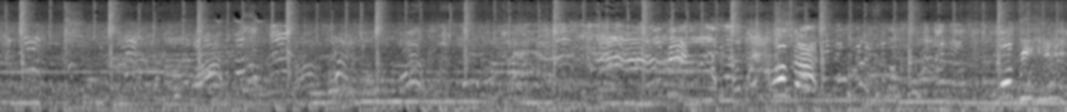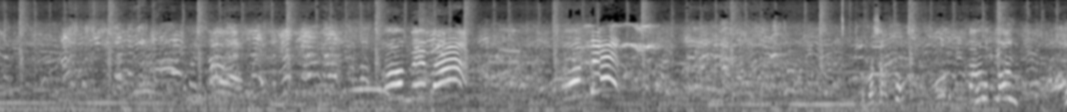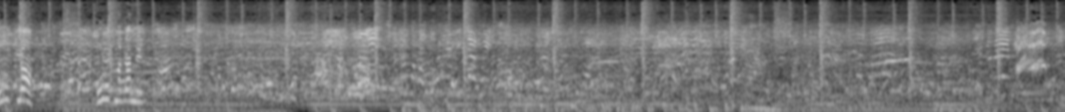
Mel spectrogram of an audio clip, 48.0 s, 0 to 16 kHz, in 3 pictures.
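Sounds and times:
background music: 0.0 - 47.9
children shouting and squealing: 0.0 - 47.9.

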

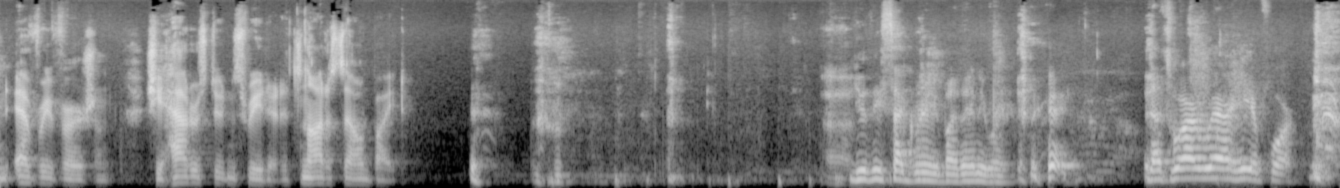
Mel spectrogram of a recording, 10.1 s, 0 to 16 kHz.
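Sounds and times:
person coughing: 3.5 - 5.2
throat clearing: 3.5 - 5.4.

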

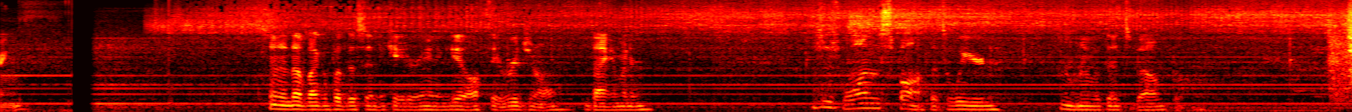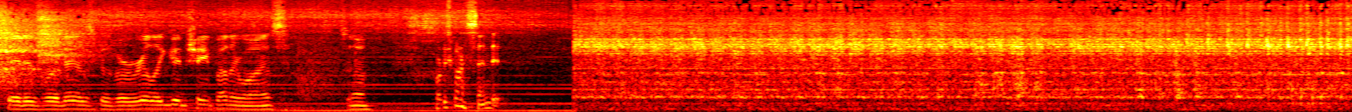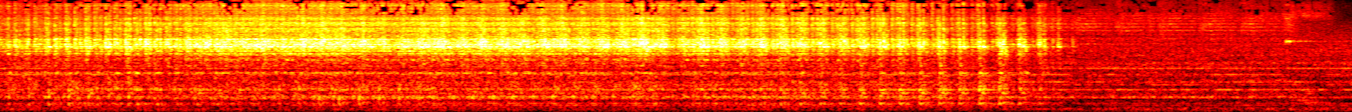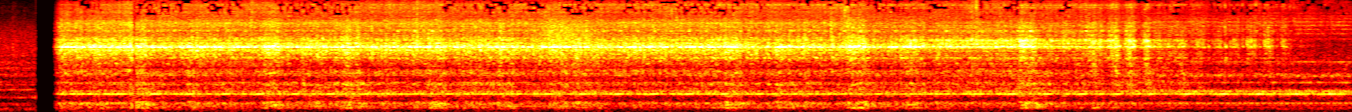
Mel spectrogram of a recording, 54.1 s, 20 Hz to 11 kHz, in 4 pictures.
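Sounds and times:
lathe machine whine: 1.3 - 54.0
metal cutting noise: 12.7 - 38.5, 41.1 - 54.0.

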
